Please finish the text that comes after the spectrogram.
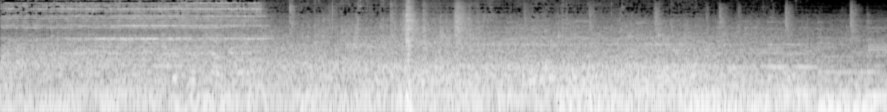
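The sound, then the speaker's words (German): A train rolls steadily along the rails at night with a dense, continuous rumble, a thin high squeal fading early and a single clack of the wheels partway through. “Und so vergeht die Nacht im Zug, fast wie im Flug.”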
